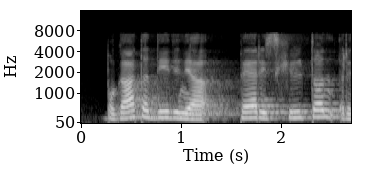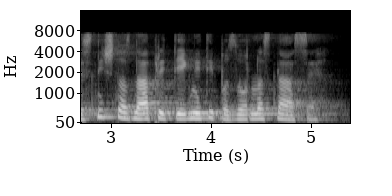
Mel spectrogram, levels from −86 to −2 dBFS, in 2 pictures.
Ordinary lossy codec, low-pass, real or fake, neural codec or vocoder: MP3, 96 kbps; 7.2 kHz; real; none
